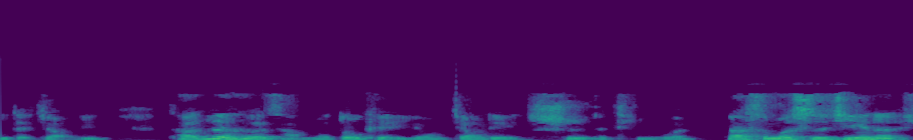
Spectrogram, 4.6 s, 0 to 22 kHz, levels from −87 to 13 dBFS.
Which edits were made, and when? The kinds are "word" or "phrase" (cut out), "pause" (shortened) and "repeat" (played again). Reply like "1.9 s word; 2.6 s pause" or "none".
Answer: 3.6 s pause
